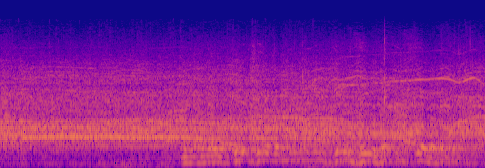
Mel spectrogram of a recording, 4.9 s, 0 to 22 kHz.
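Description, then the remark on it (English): A steady roar of a large stadium crowd cheering at a Sooners game at 2 o'clock on a Thursday afternoon as Kinsey Hansen comes to bat, dense and continuous, with individual voices shouting and whooping above the wash of noise midway through. “If you wondered what the crowd would look like or sound like at 2 o'clock on a Tuesday afternoon, there you go.”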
